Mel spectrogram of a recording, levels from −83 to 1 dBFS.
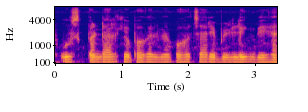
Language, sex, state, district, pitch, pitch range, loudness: Hindi, male, Jharkhand, Ranchi, 125 Hz, 120-125 Hz, -18 LUFS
